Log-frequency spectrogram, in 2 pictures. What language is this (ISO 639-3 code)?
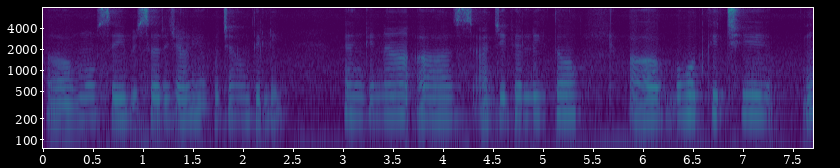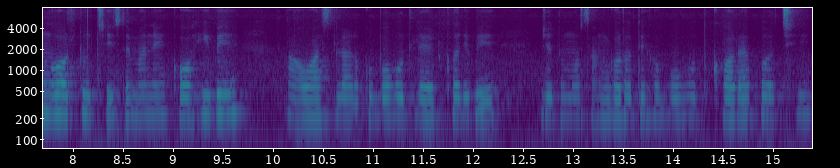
ori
